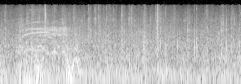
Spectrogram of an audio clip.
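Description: A horse in the video game Assassin's Creed Syndicate whinnies with a rising, wavering call early on, followed by quieter stable sounds and soft clip-clopping, all fairly faint.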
